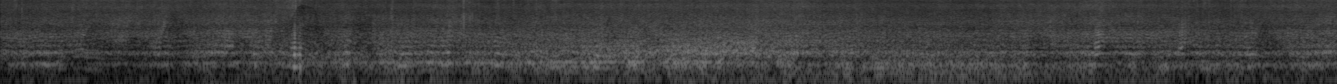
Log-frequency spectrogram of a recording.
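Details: Honey bees leaving on a warm February day, their buzzing thickening into a dense, loud drone through the middle seconds, with brief close fly-bys and a sharp click near the third second.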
